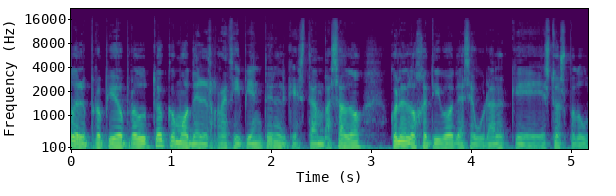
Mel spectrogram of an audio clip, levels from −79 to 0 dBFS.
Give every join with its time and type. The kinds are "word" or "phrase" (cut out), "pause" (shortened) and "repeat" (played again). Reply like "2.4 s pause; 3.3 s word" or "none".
none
